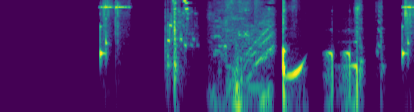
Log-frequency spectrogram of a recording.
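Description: Intro sound effects: a quick run of short cartoon-style blips and clicks, with a sharp dip-and-rise in pitch about one and a half seconds in as the loudest.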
